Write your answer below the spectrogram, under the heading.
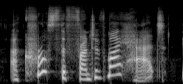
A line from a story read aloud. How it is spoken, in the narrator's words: exclaimed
